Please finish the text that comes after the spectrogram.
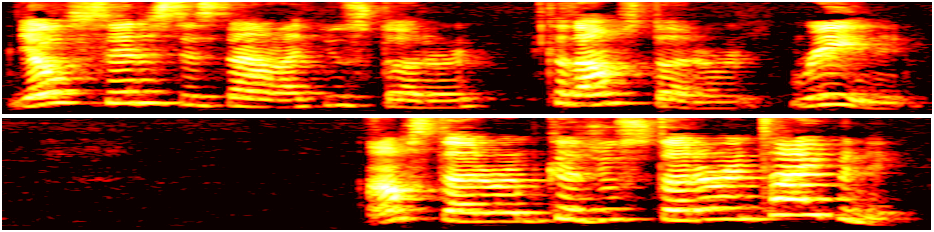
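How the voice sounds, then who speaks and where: A woman's voice: fairly high pitch, expressive, normal speed, pushed and bright, echoey room. A woman with a Southern US accent giving casual commentary, blunt and sarcastic, speaking straight to her viewers. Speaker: reaction commentator. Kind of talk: casual commentary reading messages.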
